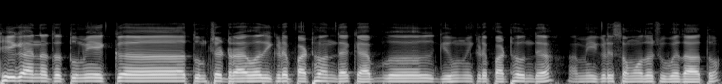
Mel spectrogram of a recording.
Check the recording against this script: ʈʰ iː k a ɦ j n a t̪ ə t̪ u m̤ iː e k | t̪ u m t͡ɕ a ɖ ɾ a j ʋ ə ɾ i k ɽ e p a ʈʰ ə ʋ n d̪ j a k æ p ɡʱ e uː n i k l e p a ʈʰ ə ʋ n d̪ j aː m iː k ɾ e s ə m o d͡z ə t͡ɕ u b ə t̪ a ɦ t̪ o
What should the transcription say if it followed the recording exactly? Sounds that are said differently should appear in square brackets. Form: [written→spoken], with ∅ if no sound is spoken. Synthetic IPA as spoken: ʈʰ iː k a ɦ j n a t̪ ə t̪ u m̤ iː e k | t̪ u m t͡ɕ a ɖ ɾ a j ʋ ə ɾ i k ɽ e p a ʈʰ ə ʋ n d̪ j a k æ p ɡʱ e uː n i k [l→ɽ] e p a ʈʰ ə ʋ n d̪ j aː m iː k [ɾ→ɽ] e s ə m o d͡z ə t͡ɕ u b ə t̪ a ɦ t̪ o

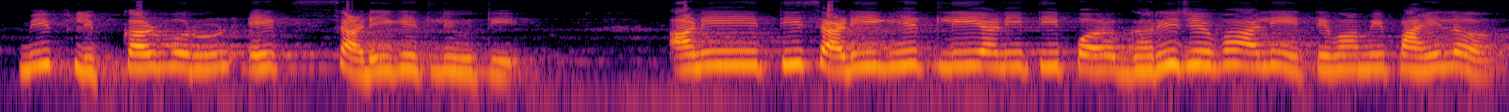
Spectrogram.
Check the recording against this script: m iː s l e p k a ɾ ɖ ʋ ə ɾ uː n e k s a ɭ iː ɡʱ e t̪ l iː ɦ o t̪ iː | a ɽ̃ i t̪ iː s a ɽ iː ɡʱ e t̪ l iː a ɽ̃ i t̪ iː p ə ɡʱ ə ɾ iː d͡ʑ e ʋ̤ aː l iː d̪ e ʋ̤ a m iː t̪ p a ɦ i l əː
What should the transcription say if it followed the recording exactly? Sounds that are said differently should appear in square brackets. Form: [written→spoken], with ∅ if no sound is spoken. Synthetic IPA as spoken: m iː [s→f] l [e→i] p k a ɾ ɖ ʋ ə ɾ uː n e k s a [ɭ→ɽ] iː ɡʱ e t̪ l iː ɦ o t̪ iː | a ɽ̃ i t̪ iː s a ɽ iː ɡʱ e t̪ l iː a ɽ̃ i t̪ iː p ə ɡʱ ə ɾ iː d͡ʑ e ʋ̤ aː l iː [d̪→t̪] e ʋ̤ a m iː [t̪→∅] p a ɦ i l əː

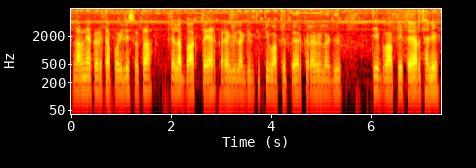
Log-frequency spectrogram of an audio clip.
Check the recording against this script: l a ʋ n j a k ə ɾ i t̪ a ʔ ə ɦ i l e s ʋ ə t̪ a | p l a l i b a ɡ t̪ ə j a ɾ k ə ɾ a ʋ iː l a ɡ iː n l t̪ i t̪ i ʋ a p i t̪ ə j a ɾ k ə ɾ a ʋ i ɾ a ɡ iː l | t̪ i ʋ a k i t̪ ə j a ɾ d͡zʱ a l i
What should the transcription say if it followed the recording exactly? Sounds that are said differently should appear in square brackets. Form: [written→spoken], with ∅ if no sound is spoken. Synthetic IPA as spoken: l a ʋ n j a k ə ɾ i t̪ a [ʔ→p] ə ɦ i l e s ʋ ə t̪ a | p l a l [i→a] b a ɡ t̪ ə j a ɾ k ə ɾ a ʋ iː l a ɡ iː [n→∅] l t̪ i t̪ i ʋ a p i t̪ ə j a ɾ k ə ɾ a ʋ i [ɾ→l] a ɡ iː l | t̪ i ʋ a [k→p] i t̪ ə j a ɾ d͡zʱ a l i

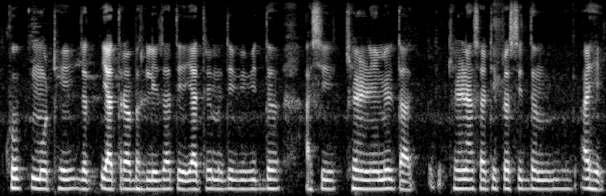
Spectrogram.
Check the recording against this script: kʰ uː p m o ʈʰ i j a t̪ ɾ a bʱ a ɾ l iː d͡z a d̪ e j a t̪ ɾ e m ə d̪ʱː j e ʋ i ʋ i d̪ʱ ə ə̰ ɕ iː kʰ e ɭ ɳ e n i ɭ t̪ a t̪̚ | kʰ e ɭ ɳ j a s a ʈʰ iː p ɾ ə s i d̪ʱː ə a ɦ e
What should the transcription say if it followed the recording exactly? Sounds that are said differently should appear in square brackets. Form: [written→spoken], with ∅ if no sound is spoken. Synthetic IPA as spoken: kʰ uː p m o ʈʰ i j a t̪ ɾ a bʱ [a→ə] ɾ l iː d͡z a [d̪→t̪] e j a t̪ ɾ e m ə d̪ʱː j e ʋ i ʋ i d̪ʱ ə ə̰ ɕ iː kʰ e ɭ ɳ e [n→m] i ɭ t̪ a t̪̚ | kʰ e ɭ ɳ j a s a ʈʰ iː p ɾ ə s i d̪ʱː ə a ɦ e

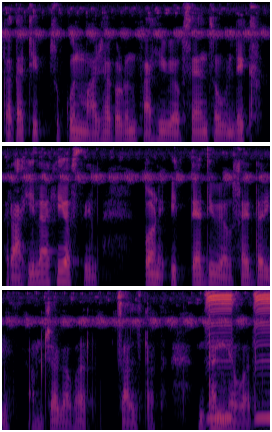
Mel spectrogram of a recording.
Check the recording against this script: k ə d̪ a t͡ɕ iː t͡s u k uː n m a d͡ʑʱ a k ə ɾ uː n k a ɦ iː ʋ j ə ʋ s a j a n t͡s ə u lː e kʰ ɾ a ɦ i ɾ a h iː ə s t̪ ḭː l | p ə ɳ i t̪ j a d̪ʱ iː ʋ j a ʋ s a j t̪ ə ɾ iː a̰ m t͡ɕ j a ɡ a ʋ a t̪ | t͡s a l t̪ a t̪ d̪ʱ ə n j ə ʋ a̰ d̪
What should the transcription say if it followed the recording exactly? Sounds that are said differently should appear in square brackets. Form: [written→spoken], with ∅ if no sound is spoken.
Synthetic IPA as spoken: k ə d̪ a t͡ɕ iː t͡s u k uː n m a d͡ʑʱ a k ə [ɾ→ɽ] uː n k a ɦ iː ʋ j ə ʋ s a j a n t͡s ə u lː e kʰ ɾ a ɦ i [ɾ→l] a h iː ə s t̪ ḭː l | p ə ɳ i t̪ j a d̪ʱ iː ʋ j [a→ə] ʋ s a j t̪ ə ɾ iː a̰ m t͡ɕ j a ɡ a ʋ a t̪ | t͡s a l t̪ a t̪ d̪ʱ ə n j ə ʋ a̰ d̪

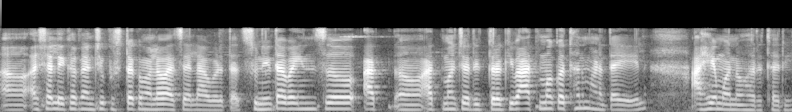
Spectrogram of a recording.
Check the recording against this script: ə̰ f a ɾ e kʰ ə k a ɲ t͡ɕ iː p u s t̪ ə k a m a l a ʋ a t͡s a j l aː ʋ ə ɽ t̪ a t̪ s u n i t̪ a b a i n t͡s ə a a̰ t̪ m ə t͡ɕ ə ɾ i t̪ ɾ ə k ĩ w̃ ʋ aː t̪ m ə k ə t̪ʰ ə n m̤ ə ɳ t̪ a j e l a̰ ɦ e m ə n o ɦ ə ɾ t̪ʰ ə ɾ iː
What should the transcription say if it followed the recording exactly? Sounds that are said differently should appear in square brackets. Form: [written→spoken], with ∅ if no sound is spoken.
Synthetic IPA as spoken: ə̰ [f→ɕ] a [ɾ→l] e kʰ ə k a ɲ t͡ɕ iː p u s t̪ ə k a m a l a ʋ a t͡s a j l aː ʋ ə ɽ t̪ a t̪ s u n i t̪ a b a i n t͡s ə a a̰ t̪ m ə t͡ɕ ə ɾ i t̪ ɾ ə k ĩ w̃ ʋ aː t̪ m ə k ə t̪ʰ ə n m̤ ə ɳ t̪ a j e l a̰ ɦ e m ə n o ɦ ə ɾ t̪ʰ ə ɾ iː

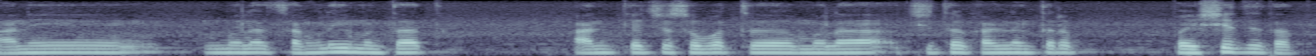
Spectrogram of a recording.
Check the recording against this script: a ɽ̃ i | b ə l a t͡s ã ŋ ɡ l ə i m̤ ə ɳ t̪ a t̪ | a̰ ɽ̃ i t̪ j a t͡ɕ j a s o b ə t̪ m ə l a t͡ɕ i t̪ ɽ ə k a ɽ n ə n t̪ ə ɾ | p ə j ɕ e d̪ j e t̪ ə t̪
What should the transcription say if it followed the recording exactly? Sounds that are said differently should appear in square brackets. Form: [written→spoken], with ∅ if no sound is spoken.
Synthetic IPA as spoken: a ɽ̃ i | [b→m] ə l a t͡s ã ŋ ɡ l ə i m̤ ə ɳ t̪ a t̪ | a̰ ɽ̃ i t̪ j a t͡ɕ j a s o b ə t̪ m ə l a t͡ɕ i t̪ [ɽ→ɾ] ə k a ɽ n ə n t̪ ə ɾ | p ə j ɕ e d̪ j e t̪ [ə→a] t̪

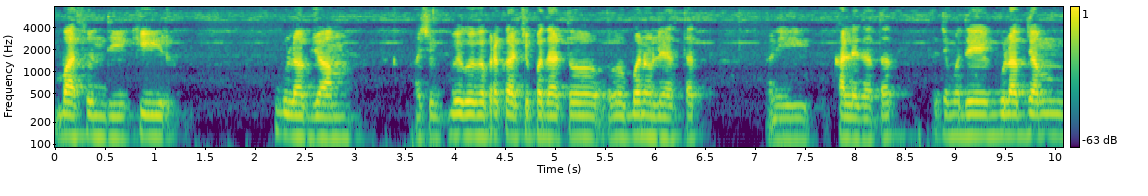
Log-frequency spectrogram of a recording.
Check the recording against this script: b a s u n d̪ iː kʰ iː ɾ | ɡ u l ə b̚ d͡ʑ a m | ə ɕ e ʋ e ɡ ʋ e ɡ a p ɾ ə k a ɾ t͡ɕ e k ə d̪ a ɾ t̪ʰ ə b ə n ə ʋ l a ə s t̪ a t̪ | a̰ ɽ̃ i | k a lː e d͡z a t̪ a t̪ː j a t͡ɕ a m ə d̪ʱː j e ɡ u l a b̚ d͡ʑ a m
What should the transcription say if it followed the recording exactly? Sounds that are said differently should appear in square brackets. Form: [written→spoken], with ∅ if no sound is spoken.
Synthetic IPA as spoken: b a s u n d̪ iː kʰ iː ɾ | ɡ u l [ə→a] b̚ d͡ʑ a m | ə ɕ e ʋ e ɡ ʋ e ɡ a p ɾ ə k a ɾ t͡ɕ e [k→p] ə d̪ a ɾ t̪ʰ ə b ə n ə ʋ l [a→e] ə s t̪ a t̪ | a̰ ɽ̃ i | [k→kʰ] a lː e d͡z a t̪ a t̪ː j a t͡ɕ a m ə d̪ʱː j e ɡ u l a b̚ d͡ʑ a m

